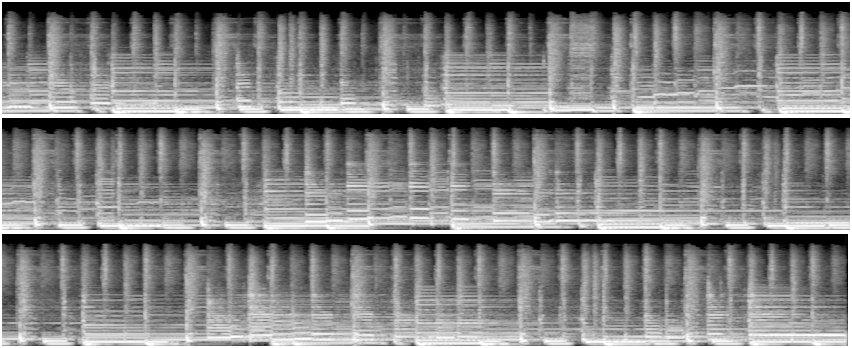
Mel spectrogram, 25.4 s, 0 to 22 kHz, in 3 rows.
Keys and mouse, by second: 1.3 middle click, 2.1 shift+click, 2.3 shift+click, 3.6 ctrl+click, 4.1 ctrl+click, 5.1 shift+click, 5.3 shift+click, 5.9-10.0 shift+drag, 6.1 f, 10.1-11.2 drag, 11.4 ctrl+z, 11.5 click, 11.8 click, 11.9 click, 13.6 2, 13.9 click, 14.3 middle click, 14.7 ctrl+z, 15.1 right click, 15.6 right click, 16.4 right click, 16.9 shift+right click, 17.4 ctrl+click, 17.8 ctrl+click, 18.1 ctrl+click, 18.5 ctrl+click, 18.9 ctrl+click, 19.3 ctrl+click, 20.2 ctrl+click, 20.8 ctrl+click, 21.3 middle click, 21.9 ctrl+click, 22.2 ctrl+click, 22.4 ctrl+click, 22.5 ctrl+z, 23.7 click, 24.0 click, 24.6 click, 25.0 click.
